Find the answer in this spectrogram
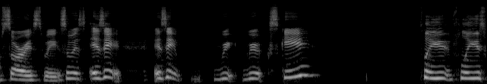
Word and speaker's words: Ryuxkiii: Oh, the X is pronounced, I'm sorry, sweet. So is it Ryuxkiii?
